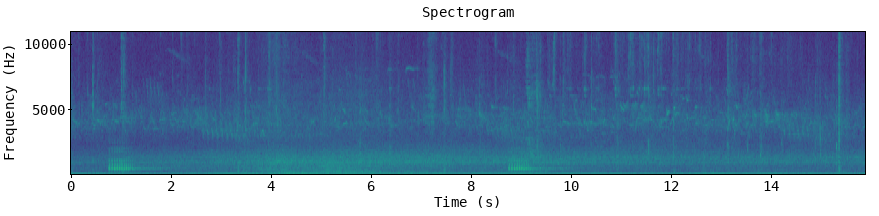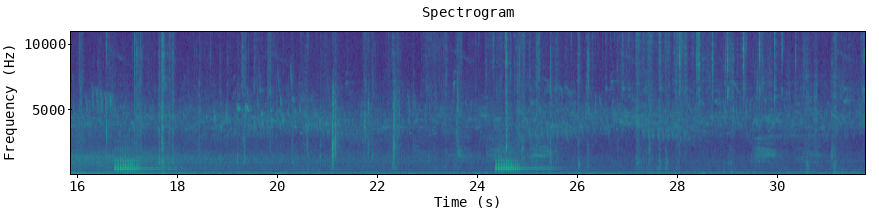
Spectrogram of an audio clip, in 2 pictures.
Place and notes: all the mornings of the ... - mar 3 2013 sun
Maribor, Slovenia, 3 March 2013, ~09:00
